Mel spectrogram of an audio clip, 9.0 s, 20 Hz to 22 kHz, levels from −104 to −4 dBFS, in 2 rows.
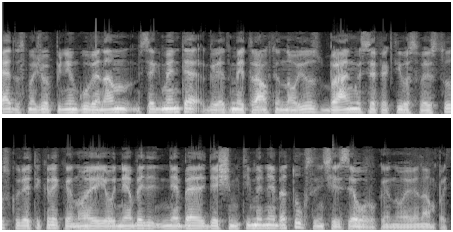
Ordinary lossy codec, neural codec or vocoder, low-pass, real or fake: AAC, 32 kbps; none; 7.2 kHz; real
